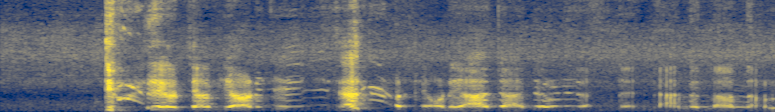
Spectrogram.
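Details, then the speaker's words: VTuber sneezing during a stream, apologizing for sneezing at an important moment: a sharp, voiced burst followed by quick exclamations and talk. "危ない。やばい、くしゃみが。すいません。大事なとこでくしゃみが。"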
